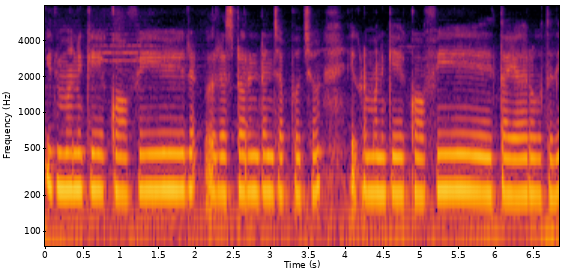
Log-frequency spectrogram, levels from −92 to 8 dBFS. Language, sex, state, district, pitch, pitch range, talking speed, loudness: Telugu, female, Andhra Pradesh, Krishna, 215 Hz, 210-225 Hz, 95 wpm, -14 LUFS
